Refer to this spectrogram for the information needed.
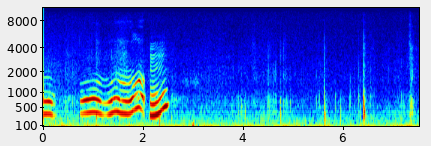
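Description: A cat meows several times in quick succession, drawn-out wavering cries. Then it falls quiet, leaving soft background noise and a few faint clicks and taps.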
